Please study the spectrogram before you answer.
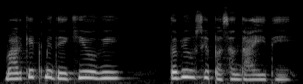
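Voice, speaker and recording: A woman voicing an older mother in a story, speaking in a relaxed, matter-of-fact way. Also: sits high, normal speed. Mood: offhand. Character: older mother, unbothered and doting. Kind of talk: storybook narration.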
